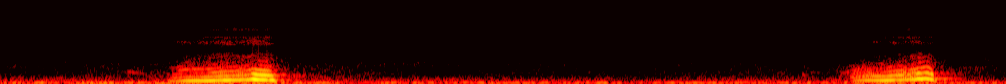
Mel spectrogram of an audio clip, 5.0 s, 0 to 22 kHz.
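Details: 12-week-old puppy snoring during sleep: two short, rising, whistly-groaning breath sounds about three seconds apart in a quiet room.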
